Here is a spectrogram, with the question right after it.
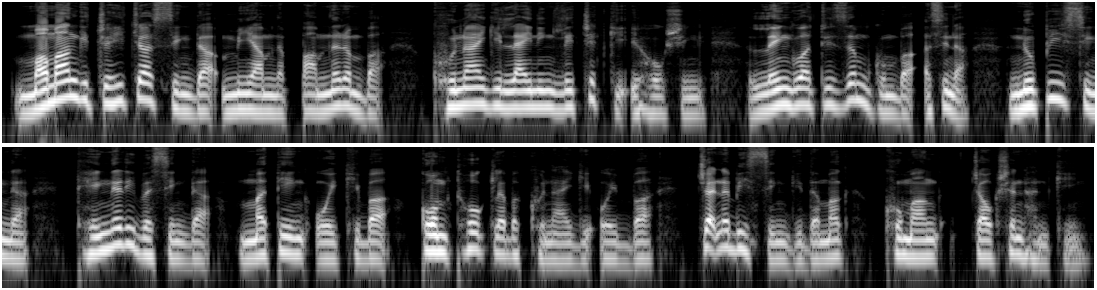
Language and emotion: Manipuri, neutral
